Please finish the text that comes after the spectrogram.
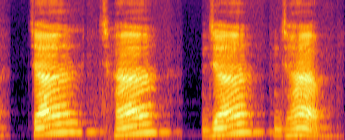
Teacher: तालव्य ध्वनियों का मतलब होता है कि इन व्यंजन के उच्चारण से जीभ तालु में टकराते हैं। तालव्य ध्वनियों का उच्चारण स्थान तालु होता है।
